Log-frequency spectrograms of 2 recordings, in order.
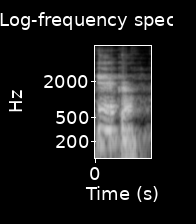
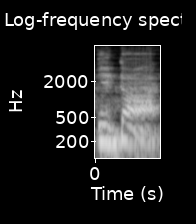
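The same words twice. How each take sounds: First: The first vowel is open, like in 'cat'. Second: The first vowel is closer, like in 'bed'. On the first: The speaker calls it right. "একা বলছো" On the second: The speaker calls it wrong. "তুমি কিন্তু বলছো না একা"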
